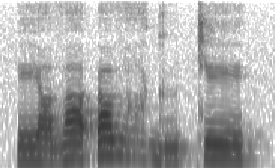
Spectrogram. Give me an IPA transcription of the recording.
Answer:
eː˧˩ ðˤ ɛ˥˧ ʔ ɯ˥ ðˤ a̤˥˧ ɡ ʉ˩˧ c e˥˧

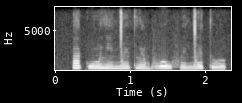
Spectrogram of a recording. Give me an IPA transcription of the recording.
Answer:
a˦ k w ũ˨ lʲ ẽ˨ ŋ͡ǀ ẽ˨ t lʲ ɔ̃˨ b v o˦ w f ẽ˨ ŋ͡ǀ ɛ˦ t ʊ˨

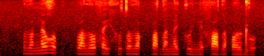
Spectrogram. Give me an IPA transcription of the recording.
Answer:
ðˤ u n ɛ ʁʷ ɛ p ʊ k p u ɪ̯ ðˤ u f ɛ ɪ̯ h u d u ðˤ ʊ k p u dˤ o n i k ʊ ɪ̯ ŋ ɛ f o dˤ i p w o ɖ o

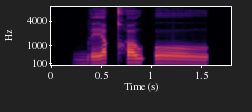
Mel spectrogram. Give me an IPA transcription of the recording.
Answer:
b e˨˥ qʰ u˦˥ ʔ o˥˧ u̯

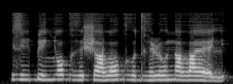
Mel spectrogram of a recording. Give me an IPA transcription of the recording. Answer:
z i ɓ e ʎ ɔ ɡʱ ɘ ʃ ɐ lˠ o ɡʱ o dʱ ɘ ɭ o n ɐ lˠ ɛ lʲ

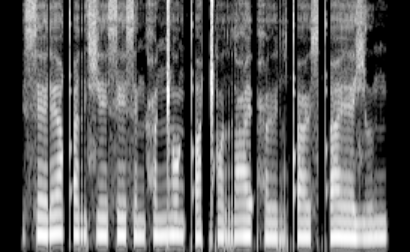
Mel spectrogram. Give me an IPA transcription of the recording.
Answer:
s ɛ ɾ ɛː qʼ e r ɕ eː s e s ɛ ŋ ħ ɯ ŋ͡ǁ ɔ ŋ qʼ a ǁʰ ɔ r ʕ ɛ ʔ ħ øː r qʼ øː s qʼ ɛː ʑ ɯ ŋ

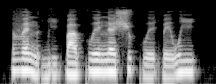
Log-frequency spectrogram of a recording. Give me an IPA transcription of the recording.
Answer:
v ɛ˦ n ə˨ ɡ͡b iː˨ k͡p a˧ kʷ eː˦ n ɛ˦ ʃ ɨ˦ kʷ eː˨ k͡p e˨ w iː˦

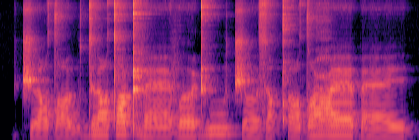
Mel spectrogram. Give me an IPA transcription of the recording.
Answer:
t͡ʃ əː˩ dˤ uː˩ d əː˦ tˤ əː˥ ʈ v æː˨ v ʌː˨ ɖʱ uː˥ t͡ʃ ʌː˩ z ʌ˩ qʼ u˩ dˤ ʌ˦ ʕ æː˦ p æː˨ ɪ̯

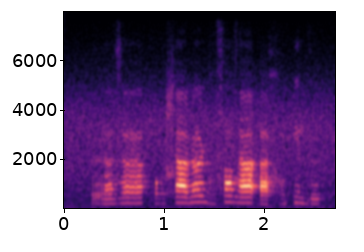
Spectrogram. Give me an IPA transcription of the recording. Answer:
r œ̃˨ z œ̃ː˦ | ɔ̤˨ ɬ ãː˧ ɳ œ̃ː˦ ɳ a̤˨ s ɔ̃˦ z ãː˦ ʔ a˨ x ɔ̤˨˦ pʲ œ̃˦ d̪ ʉ˧

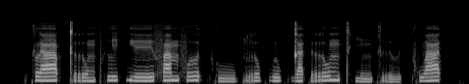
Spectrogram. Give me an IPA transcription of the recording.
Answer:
k l aː˦˥ p̚ t r o˧ m pʰ l i˦˥ t̚ j eː˦˥ f a˥˩ m f ɤː˥˩ t̚ k uː˧ p r o˦˥ k̚ l u˦˥ k̚ d a˥˩ t̚ r o˥˩ m tʰ i˩˦ n k r ɯː˨˩ t̚ k w a˥˩ t̚

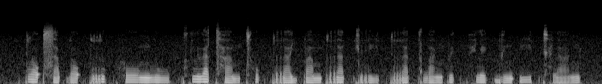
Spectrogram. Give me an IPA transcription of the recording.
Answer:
p l ɔ˦˥ ʔ s a˨˩ p̚ l ɔ˨˩ ʔ p r u˥˩ k̚ h oː˧ ŋ l uː˨˩ p̚ kʰ l ɯ˥˩ a̯ tʰ a˩˦ m tʰ o˦˥ k̚ p r a˨˩ j p a˧ m p r a˦˥ t̚ k r iː˨˩ t̚ p r a˦˥ t̚ k w a˨˩ ŋ p e˥˩ k̚ pʰ l e˦˥ k̚ b e˧ n ʔ iː˦˥ t̚ kʰ l a˩˦ ŋ

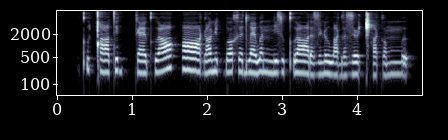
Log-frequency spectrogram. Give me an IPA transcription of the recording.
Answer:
kʷʼ ɪ ǃ ɑː t̪ ɪ ɡ kː æː kʷʰ ɑː | ɑː ɡ ɑ ɳ i ɡ͡b ɔ x əː d w æ w ʌ nː i z u kʷʼ ɑː ɾ ʌ z ə ɳ ʊ w ɑ ɡ ʌ z ə˞ ǁʰ ɑ k ɔ mː ʊ

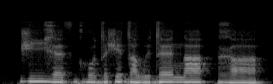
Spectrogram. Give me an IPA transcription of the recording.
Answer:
ʒ iː˦ ɣ ɛː˧ θ ɡʱ o˦˨ d ɐ˧ ʃ e˦ d a˨ w ɨ˨ d ɛː˦ n a˦ | ɣ a˨

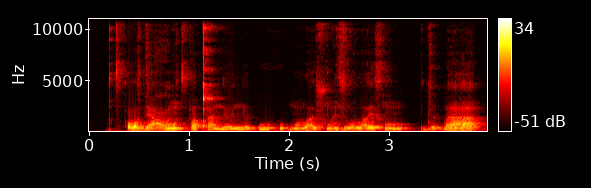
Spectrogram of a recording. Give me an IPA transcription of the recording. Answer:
t͡sʼ ɔ d æ ʕ õ t͡sʼ o qʼ ɛ n ø n ø p u h u b õ lˠ e sʷ æ̃ z u lˠ e x õ | d ø b a

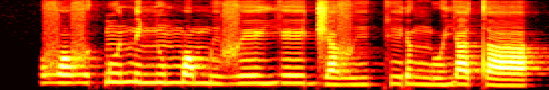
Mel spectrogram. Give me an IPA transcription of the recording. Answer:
v ɔ˧ v ə˧ k͡p ũ˦ n ə˧ ɲ ũ˧ m ɔ˧ m i˨ v eː˦ j eː˦ d͡ʒ a˨ v iː˨ k i˧ ɾ ə˦˨ ŋ u˨˦ j a˦ t aː˨

